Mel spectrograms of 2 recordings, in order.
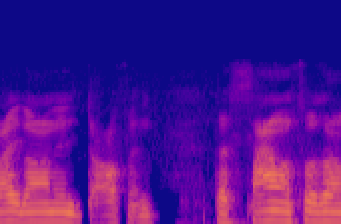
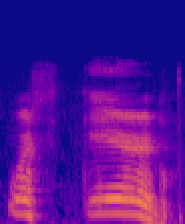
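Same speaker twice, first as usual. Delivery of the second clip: scared; 9 semitones higher than usual. Acted. Lisa begs the man to let them in.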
